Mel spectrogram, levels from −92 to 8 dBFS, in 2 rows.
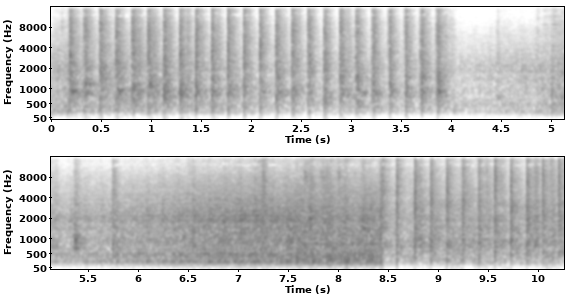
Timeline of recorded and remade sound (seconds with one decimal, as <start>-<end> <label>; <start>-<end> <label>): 0.0-8.7 recorded; 8.7-10.3 remade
